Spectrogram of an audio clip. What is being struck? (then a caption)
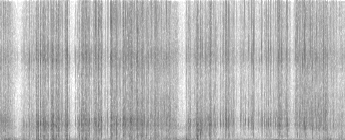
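Knitted plastic mesh scrubber pad. A small white knitted mesh scrubber pad, held in both hands, is scratched and squeezed with long pink nails. It makes a dense, bright, crinkly scratching that runs almost continuously, with a few brief dips in level.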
